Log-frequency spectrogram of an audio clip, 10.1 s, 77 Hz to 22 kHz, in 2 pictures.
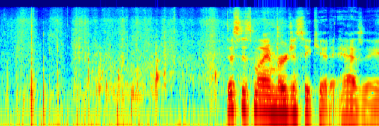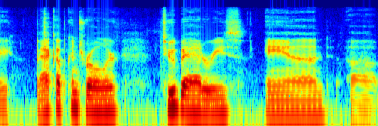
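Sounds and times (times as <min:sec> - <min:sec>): fabric bag rustling: 0:00.0 - 0:03.9.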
